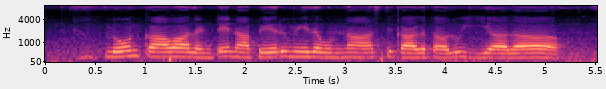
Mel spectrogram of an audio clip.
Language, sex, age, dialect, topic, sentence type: Telugu, female, 25-30, Telangana, banking, question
